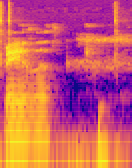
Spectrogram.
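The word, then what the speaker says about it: Byleth: the male violet or baylor i think it's pronounced bayless um has its own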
